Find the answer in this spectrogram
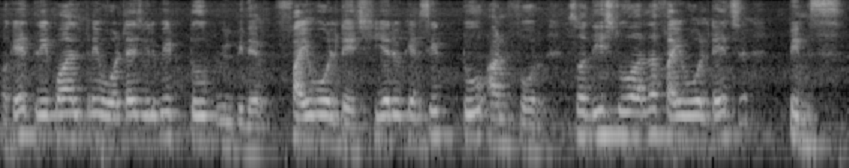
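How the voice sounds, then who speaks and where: A male instructor with a Telugu Indian accent gives a live tutorial, repeating himself as he explains. He sits back from the mic in an echoey room, with faint noise behind his soft-edged, mellow voice. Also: a little high, steady tone, moderate pace, far from the mic. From Telugu-speaking South India. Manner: repetitive, checks understanding with tag words. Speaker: online workshop instructor. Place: indoor room, live screen-share stream.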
